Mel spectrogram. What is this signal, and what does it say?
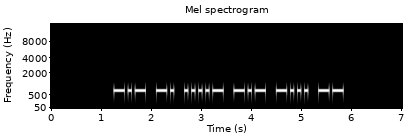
Morse code, heard as a keyed tone, about 17 wpm, 700 Hz. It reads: KN4KBM
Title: USA Call Signs - 2x Character Spacing - 17wpm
